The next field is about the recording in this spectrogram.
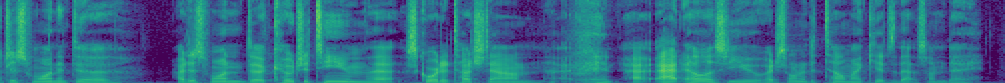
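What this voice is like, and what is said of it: Imitates another person's voice. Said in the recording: “great Barry Odom impression”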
